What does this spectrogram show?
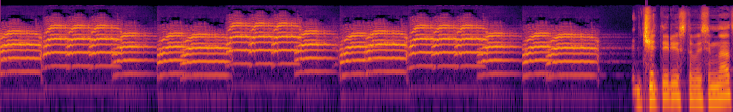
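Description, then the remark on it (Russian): A string of cat meows arranged into a melody, each note a clear harmonic meow in a steady musical rhythm, loud, ending with a brief burst of a different, noisier sound. “Еще раз послушаем, что, собственно, напели нам коты.”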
